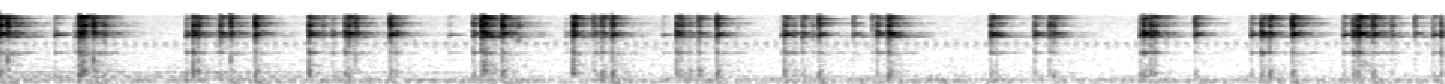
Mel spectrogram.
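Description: Long matte black nails tap around the rim and base of an empty tall cut-crystal highball glass. A quick, uneven series of light, bright clinks is heard, each with a short high glassy ring and almost no low end.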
